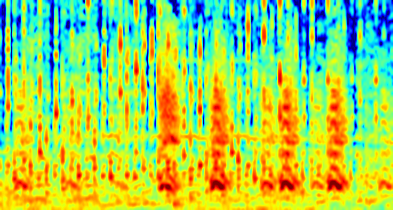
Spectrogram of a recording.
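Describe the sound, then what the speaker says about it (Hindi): A crow in an animated Hindi Akbar and Birbal folk tale caws four times in a row over a steady, rhythmic low musical beat. "सुनने में ये कौवे की आम सी काव काव लग रही है"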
